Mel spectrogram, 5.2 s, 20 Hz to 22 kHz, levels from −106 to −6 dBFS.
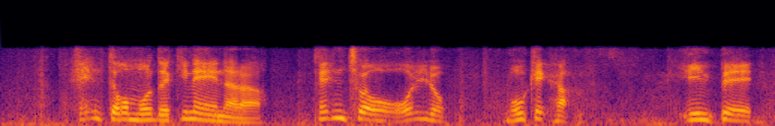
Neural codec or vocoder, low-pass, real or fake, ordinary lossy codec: codec, 16 kHz in and 24 kHz out, 0.6 kbps, FocalCodec, streaming, 4096 codes; 5.4 kHz; fake; Opus, 24 kbps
